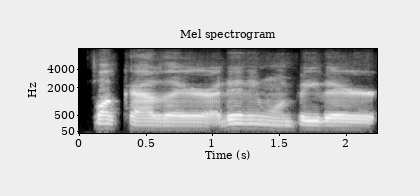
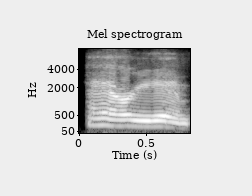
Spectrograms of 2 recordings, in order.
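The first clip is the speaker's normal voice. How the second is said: mock cheerful caller; 6 semitones higher, 5 dB louder, faster than usual.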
